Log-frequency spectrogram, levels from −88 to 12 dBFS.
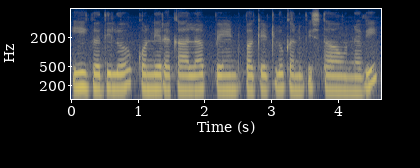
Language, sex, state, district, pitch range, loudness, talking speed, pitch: Telugu, female, Telangana, Mahabubabad, 165-175 Hz, -16 LUFS, 105 wpm, 170 Hz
